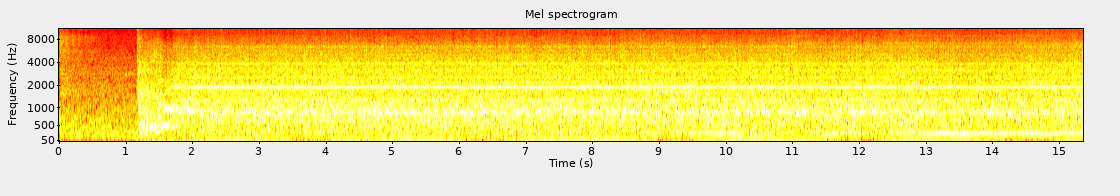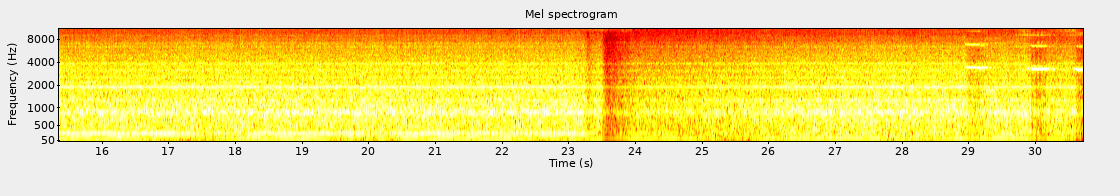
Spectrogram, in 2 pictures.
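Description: H.E.S. 16"x50" engine lathe starting up about a second in, then running steadily at a raised spindle speed with a whine of several steady tones while it takes a light finishing cut. The sound dips briefly about three-quarters of the way through.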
